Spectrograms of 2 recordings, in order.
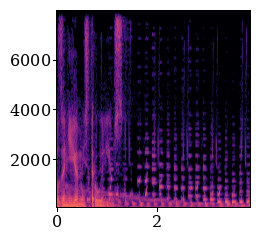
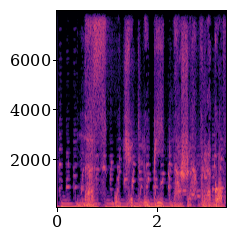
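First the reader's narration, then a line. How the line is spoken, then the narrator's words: Whisper. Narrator (Russian): прошептал мистер Уильямс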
